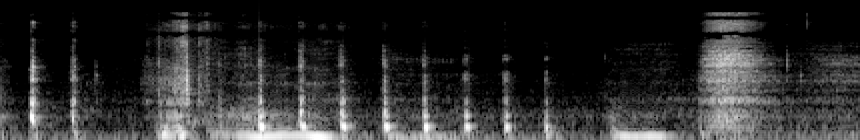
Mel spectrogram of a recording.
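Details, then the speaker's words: Low rumbling snores from a sleeping husky dog with a run of soft rhythmic fluttering clicks and a breathy exhale in a quiet room; ordinary dog snoring. "you hear kenai he's snoring he's my husky"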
